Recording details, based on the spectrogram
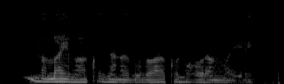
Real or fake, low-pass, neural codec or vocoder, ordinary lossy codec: fake; none; codec, 44.1 kHz, 1.7 kbps, Pupu-Codec; none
